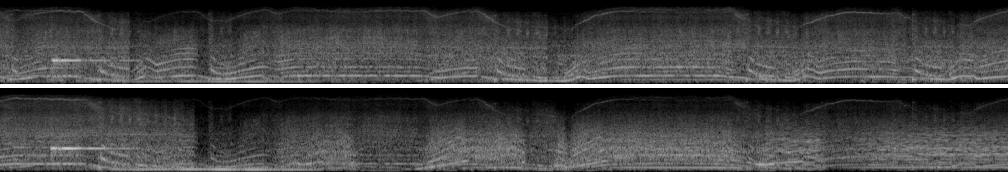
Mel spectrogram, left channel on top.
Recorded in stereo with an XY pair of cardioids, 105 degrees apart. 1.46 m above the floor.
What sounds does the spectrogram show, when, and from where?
0.5 s a piano: 65° right, 1.1 m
